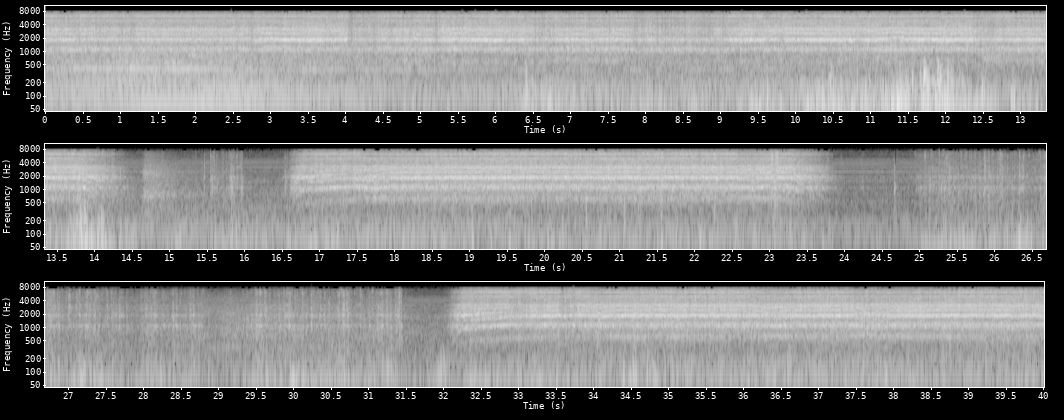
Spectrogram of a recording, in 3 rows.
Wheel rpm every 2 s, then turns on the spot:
160, 160, 160, 160, 160, 160, 140, 10, 70, 160, 160, 130, 10, 20, 20, 20, 110, 160, 160, 160.
24-32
